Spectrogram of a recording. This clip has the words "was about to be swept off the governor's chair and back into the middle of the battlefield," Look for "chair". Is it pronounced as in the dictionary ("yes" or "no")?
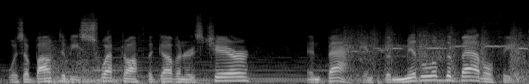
yes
